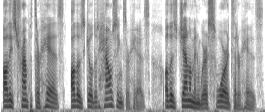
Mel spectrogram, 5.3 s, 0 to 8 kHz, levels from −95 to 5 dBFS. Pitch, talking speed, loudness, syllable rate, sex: 135 Hz, 215 wpm, -21 LUFS, 6.3 syllables/s, female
